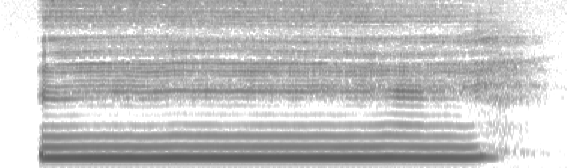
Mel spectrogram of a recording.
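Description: A slow exhale voiced as a mantra: one steady hummed syllable at a low, even pitch, held alone for about three seconds before fading out.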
